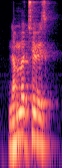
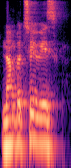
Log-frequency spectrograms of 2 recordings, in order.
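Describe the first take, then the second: No difference in how they are said.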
